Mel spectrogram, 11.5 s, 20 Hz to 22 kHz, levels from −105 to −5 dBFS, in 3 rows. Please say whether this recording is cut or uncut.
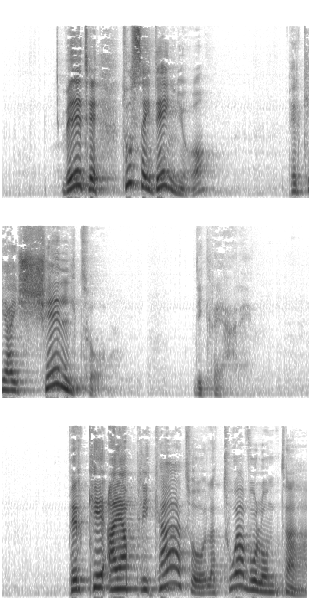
uncut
